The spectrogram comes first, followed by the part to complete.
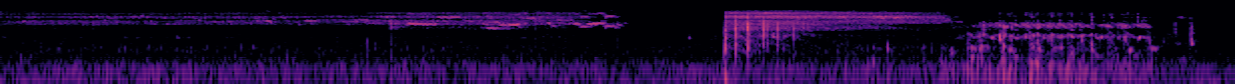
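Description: Faint hissing of a lighter flame and smoke being drawn through a glass pipe, in two pulls with a sharp click between them about three and a half seconds in, ending in a rougher, rattling draw.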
